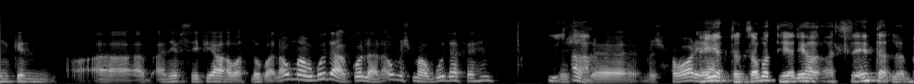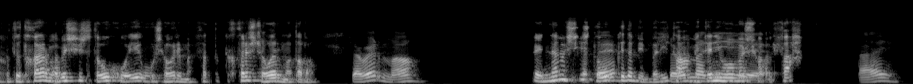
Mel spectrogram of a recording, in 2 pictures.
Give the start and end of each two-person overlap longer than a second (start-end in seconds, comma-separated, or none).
14.9-16.3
